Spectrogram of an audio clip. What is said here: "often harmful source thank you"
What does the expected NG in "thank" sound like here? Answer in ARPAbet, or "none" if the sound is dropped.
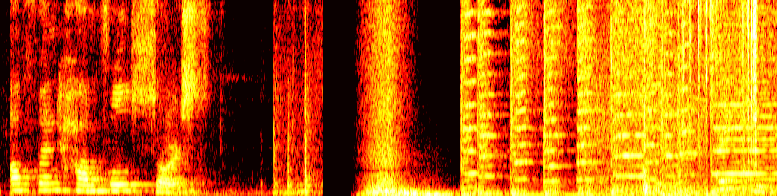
none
